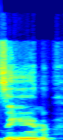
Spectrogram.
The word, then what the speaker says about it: zine: Yes, it is pronounced Zen. Um, I go back and forth pronouncing it one way or the other because I always pronounced it Z because I didn't know it was short for magazine at first and then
